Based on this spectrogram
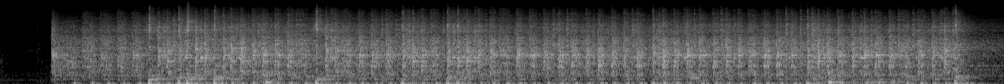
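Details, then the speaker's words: Fiat Tipo Sedicivalvole 16v turbo first start, no vacuum connected: catches and runs a fast, uneven, hunting idle; vacuum line left open blamed, to be blocked off, oil cooler pipes not tight enough. "It was the vacuum. We need to block that off."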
